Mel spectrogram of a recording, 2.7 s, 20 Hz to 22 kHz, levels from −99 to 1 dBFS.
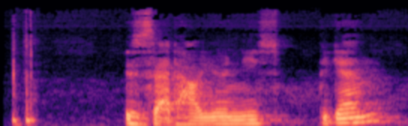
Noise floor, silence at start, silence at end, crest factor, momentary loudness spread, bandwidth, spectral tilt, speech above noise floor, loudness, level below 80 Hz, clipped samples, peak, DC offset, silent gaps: -60 dBFS; 0.1 s; 0.1 s; 18 dB; 14 LU; 16.5 kHz; -7 dB/octave; 43 dB; -19 LUFS; -52 dBFS; under 0.1%; -2 dBFS; under 0.1%; none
